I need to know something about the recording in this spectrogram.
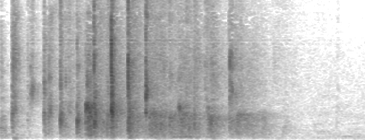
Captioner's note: applause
